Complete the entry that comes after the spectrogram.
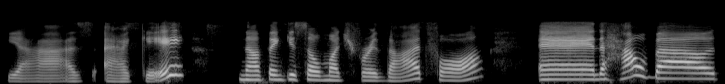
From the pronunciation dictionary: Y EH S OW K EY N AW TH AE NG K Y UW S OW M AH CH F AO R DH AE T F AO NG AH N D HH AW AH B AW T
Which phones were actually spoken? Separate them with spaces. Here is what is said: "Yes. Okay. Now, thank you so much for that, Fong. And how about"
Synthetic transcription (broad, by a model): Y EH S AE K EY N AW TH AE NG K Y UW S OW M AH CH F AO R DH AE T F AO NG AH N D HH AW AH B AW T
